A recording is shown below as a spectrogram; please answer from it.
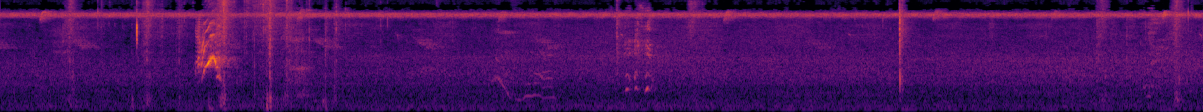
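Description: Insects chirring steadily in a single high, thin, unbroken tone. A few faint knocks and clicks come from the trampoline as it is bounced on, and a brief voice sounds about two and a half seconds in.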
